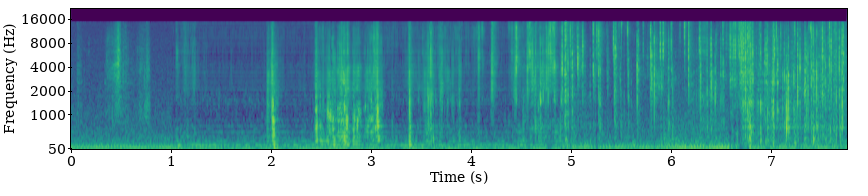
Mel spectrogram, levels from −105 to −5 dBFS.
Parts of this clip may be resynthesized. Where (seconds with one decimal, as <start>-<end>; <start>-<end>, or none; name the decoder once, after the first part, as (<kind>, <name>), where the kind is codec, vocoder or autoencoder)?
1.0-4.9 (vocoder, BigVGAN v2)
